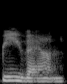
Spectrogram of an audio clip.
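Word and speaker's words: Bevan: It's pronounced B-van.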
